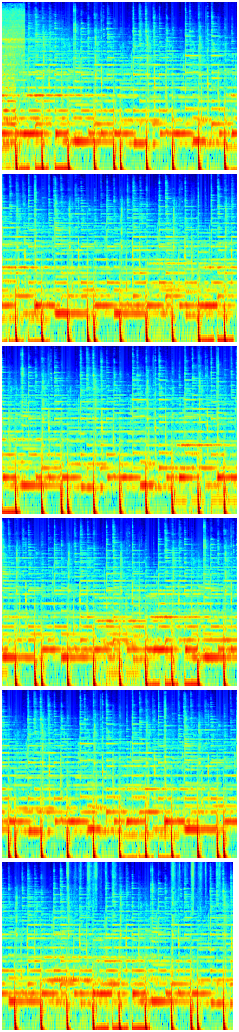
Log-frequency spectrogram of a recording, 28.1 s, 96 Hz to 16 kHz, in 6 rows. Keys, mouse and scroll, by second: 0.5 right click, 1.7 alt+click, 2.7 shift+click, 4.5 shift+right click, 8.0 alt+click, 8.9 alt+right click, 9.7 right click, 10.4 alt+right click, 11.0 alt+right click, 11.9 right click, 12.3 ctrl+z, 17.6 alt+click, 18.4 right click, 19.2 alt+right click, 19.9 right click, 20.0 ctrl+z, 24.5 alt+click, 27.5 alt+click, 27.7 ctrl+z.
